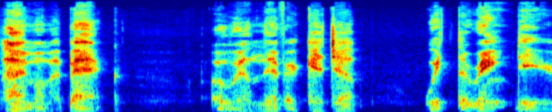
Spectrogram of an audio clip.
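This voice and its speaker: In a put-on character voice, a man growls at a moderate pace with a raspy, very deep, low pitch. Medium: read story. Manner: gruff but kind.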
